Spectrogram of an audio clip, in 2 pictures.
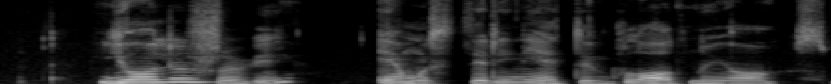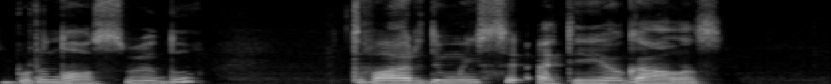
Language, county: Lithuanian, Klaipėda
